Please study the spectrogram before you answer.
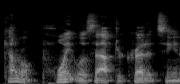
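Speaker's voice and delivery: dry sarcastic remark, said low. Real, not acted. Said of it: "That was me being sarcastic".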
